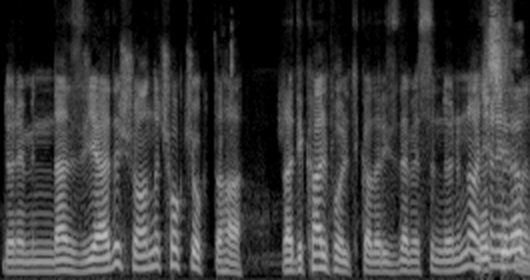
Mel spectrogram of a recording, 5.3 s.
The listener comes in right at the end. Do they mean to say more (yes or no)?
yes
